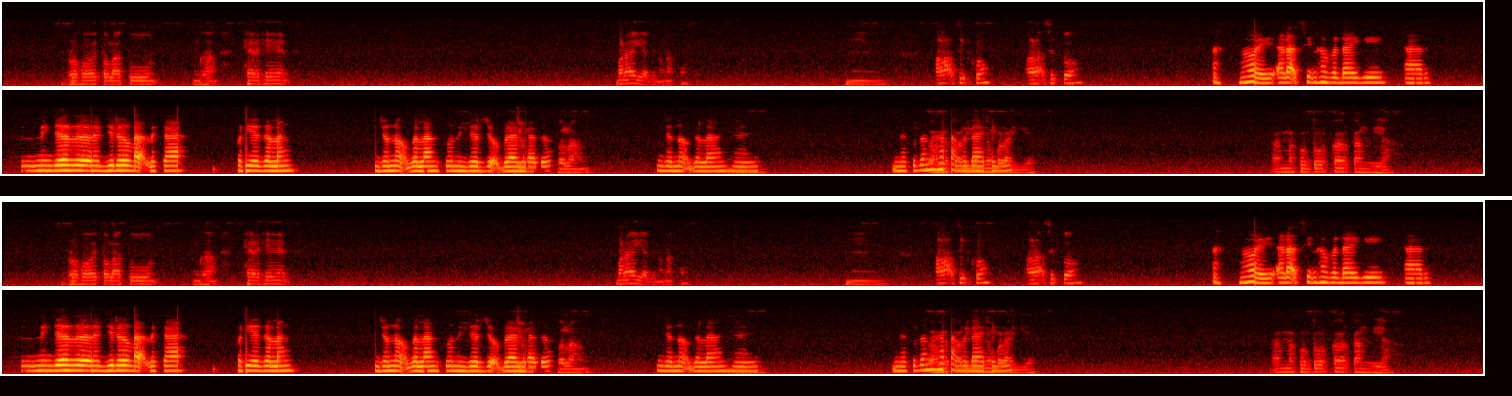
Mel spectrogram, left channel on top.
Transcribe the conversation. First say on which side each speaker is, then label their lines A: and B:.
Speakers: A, on the left (about 70°); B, on the left (about 20°).
A: ᱨᱚᱦᱚᱭ ᱛᱚᱞᱟ ᱛᱩᱫ ᱜᱷᱟ ᱦᱮᱲᱦᱮᱫ ᱵᱟᱲᱟᱭ ᱜᱮᱭᱟᱵᱤᱱ ᱚᱱᱟ ᱠᱚ ᱦᱩᱸ ᱟᱲᱟᱜ ᱥᱤᱫ ᱠᱚ ᱟᱲᱟᱜ ᱥᱤᱫ ᱠᱚ
B: <unintelligible> ᱦᱳᱭ ᱟᱲᱟᱜ ᱥᱤᱫ ᱦᱚᱸ ᱵᱟᱰᱟᱭ ᱜᱮ ᱟᱨ ᱱᱤᱡᱮᱨ ᱡᱤᱨᱟᱹᱣᱟᱜ ᱞᱮᱠᱟ ᱠᱟ ᱯᱷᱟᱹᱴᱭᱟᱹ ᱜᱟᱞᱟᱝ ᱡᱚᱱᱚᱜ ᱜᱟᱞᱟᱝ ᱱᱤᱡᱮᱨ
A: ᱦᱩᱸ
B: ᱡᱚᱜ ᱵᱟᱲᱟᱭ
A: ᱡᱚᱱᱚᱜ
B: ᱞᱮ ᱟᱫᱚ
A: ᱜᱟᱞᱟᱝ
B: ᱡᱚᱱᱚᱜ ᱜᱟᱞᱟᱝ
A: ᱦᱩᱸ
B: ᱦᱮᱸ ᱤᱱᱟᱹ ᱠᱚᱫᱚ
A: ᱛᱟᱦᱚᱞᱮ
B: ᱱᱟᱦᱟᱜ
A: ᱛᱚ ᱟᱹᱰᱤ
B: ᱵᱟᱰᱟᱭ
A: ᱜᱟᱱ ᱜᱮᱢ ᱵᱟᱲᱟᱭ
B: ᱜᱮ
A: ᱜᱮᱭᱟ᱾ ᱟᱨ ᱚᱱᱟᱠᱚ ᱫᱚᱨᱠᱟᱨ ᱠᱟᱱ ᱜᱮᱭᱟ᱾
